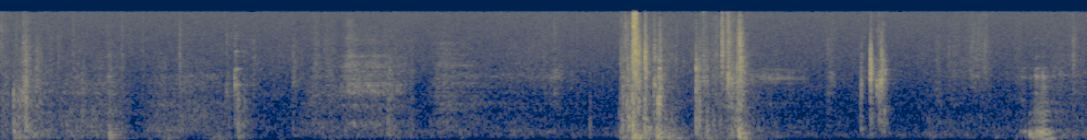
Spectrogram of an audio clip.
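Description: Refrigerator door and the cartons and bottles inside it being handled: a few faint clicks, then a quick cluster of knocks and rattles about five seconds in and one more click a second later.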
